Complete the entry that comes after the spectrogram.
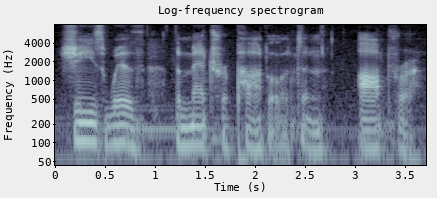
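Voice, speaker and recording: A man performs a flustered male entertainer in an audiobook, mortified and cornered. He answers in a low, subdued voice, terse and stiffly polite, clearly reluctant to talk. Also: fairly even intonation, slow, sharp tone, slight background noise, exaggerated voice. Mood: embarrassed. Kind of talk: audiobook character voice.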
